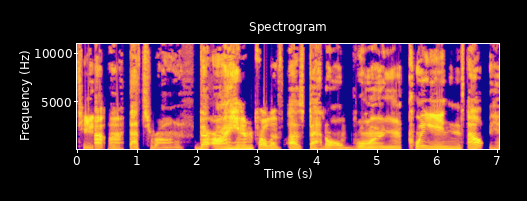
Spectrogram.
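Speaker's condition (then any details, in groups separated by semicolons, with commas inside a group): Parkinson's disease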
